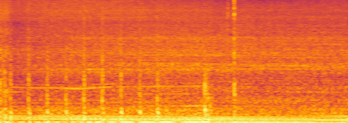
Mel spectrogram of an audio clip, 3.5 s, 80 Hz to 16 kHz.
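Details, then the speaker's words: 2010 Dodge Avenger SXT just started after replacing ignition coils and spark plugs for a cylinder misfire; smooth, even low idle with steady beat, no stumble or skipping, far better than the misfire before. "so here's the moment of truth does it sound different a thousand times"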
